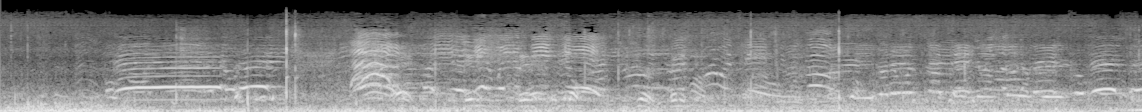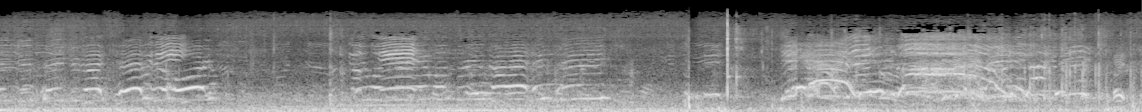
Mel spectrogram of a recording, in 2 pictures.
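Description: Young girls chant and cheer loudly nearby.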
